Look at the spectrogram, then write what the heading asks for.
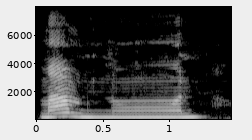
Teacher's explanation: Izhar syafawi karena mim mati menghadap huruf nun. Cara membaca izhar syafawi itu huruf mim matinya dibaca jelas atau tidak didengung. Mat aridil disukun karena mat tabi'inya waw mati setelah domah menghadap huruf hidup.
